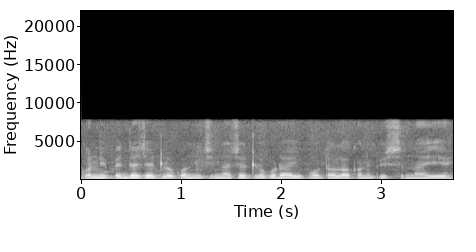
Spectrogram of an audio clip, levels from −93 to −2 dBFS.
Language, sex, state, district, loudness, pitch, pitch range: Telugu, male, Andhra Pradesh, Sri Satya Sai, -16 LUFS, 110 Hz, 105-115 Hz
